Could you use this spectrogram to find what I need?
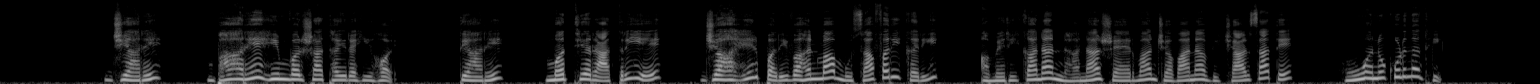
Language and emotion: Gujarati, fearful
